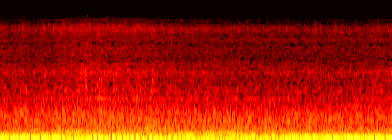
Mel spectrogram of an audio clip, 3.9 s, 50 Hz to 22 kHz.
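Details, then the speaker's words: 2016 Chevrolet Camaro SS V8 with a recurring P0700 check-engine code, idling: uneven, wandering idle with revs drifting up and down on their own. Owner suspects throttle body, fuel pump or wiring; cause unknown. "like listen to that Idol like the idle ain't even sounding right look it's going up and down y I don't know what that is"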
